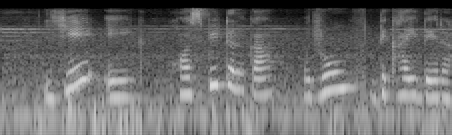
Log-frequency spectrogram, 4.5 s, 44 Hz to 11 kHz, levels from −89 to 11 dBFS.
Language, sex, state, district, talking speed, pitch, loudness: Hindi, female, Madhya Pradesh, Dhar, 105 wpm, 225 Hz, -16 LUFS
